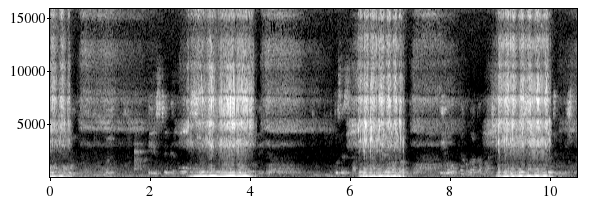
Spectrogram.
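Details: Labrador Retriever snoring: deep, low rumbling snores about every three seconds, each lasting roughly a second, with faint breathing between and a quiet background.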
